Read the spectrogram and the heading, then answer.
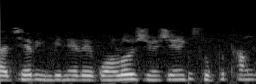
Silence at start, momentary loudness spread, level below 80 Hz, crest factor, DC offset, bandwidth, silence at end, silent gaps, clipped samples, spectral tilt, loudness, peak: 0 s; 11 LU; -66 dBFS; 16 dB; under 0.1%; 5.8 kHz; 0 s; none; under 0.1%; -10.5 dB/octave; -22 LUFS; -6 dBFS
